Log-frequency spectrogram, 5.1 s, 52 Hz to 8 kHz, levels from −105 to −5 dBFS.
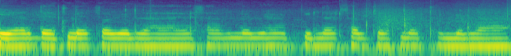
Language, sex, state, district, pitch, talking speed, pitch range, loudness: Hindi, male, Odisha, Malkangiri, 130 Hz, 175 wpm, 130-135 Hz, -20 LUFS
